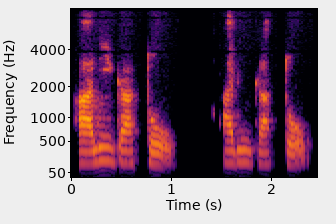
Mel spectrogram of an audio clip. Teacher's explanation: we do not pronounce [the] R-sound because Japanese sound does not have the R-sound. So R-sounds are more like the L-sound, instead.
